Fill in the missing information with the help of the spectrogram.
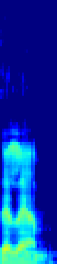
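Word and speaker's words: tselem: So, image, the word image in the Hebrew is pronounced selem, and that's T S E L E M, and it's a masculine.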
